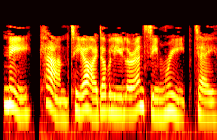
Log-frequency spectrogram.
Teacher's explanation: fold-out interrogative similar to yes/no questions in English fold-out interrogatives remain fairly even in tone throughout but rise sharply towards the end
